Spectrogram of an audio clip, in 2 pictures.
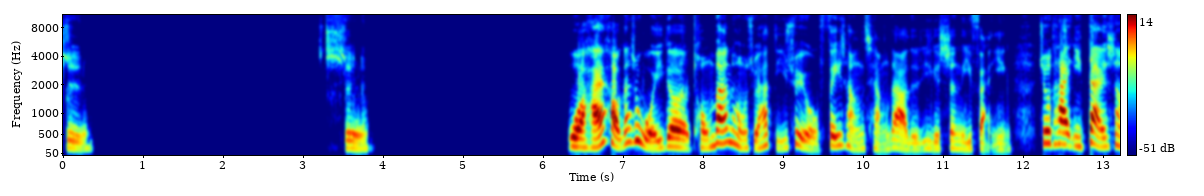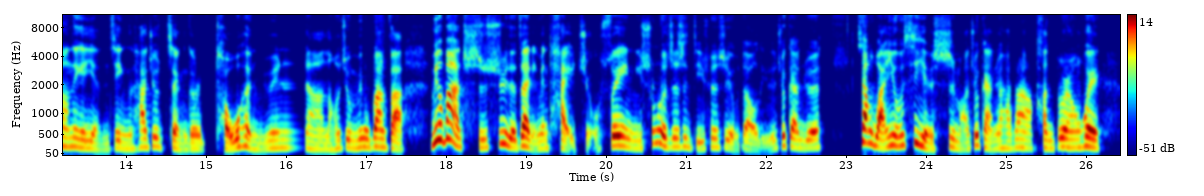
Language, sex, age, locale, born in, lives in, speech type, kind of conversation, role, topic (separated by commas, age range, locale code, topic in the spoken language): Chinese, female, 30-34, zh-TW, Taiwan, United States, conversation, unstructured, none, 虚拟现实会影响我们的学习吗？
